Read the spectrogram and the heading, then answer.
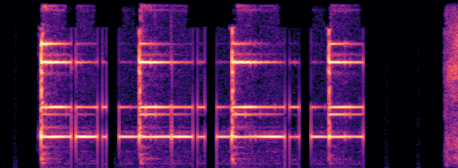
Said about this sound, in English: That bell's about to ring, folks.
